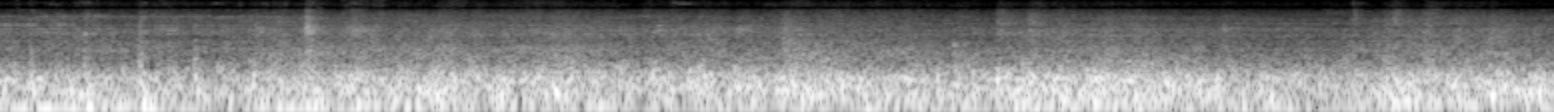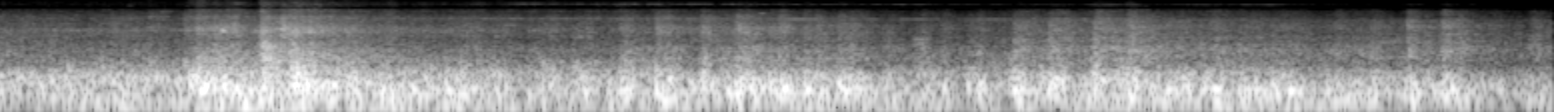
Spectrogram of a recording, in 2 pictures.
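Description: A CPKC freight train rolls past at close range, a loud steady rumble with clickety-clack wheel noise and occasional faint squeal, continuous throughout with no voices.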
